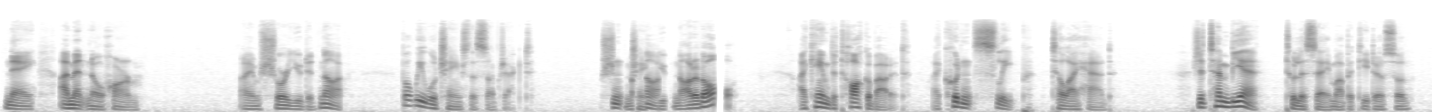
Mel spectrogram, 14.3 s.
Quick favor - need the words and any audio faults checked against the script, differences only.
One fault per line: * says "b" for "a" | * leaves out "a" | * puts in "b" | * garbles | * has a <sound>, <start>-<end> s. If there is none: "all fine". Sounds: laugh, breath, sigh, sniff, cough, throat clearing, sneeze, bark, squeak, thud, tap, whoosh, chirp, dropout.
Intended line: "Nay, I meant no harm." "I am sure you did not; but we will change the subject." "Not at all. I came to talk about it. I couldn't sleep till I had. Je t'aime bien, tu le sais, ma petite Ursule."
* garbles
* has a dropout, 7.1-7.3 s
